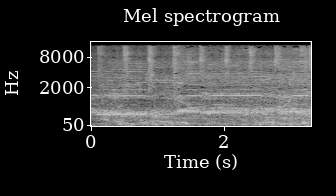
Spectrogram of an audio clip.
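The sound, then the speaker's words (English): A loud, dense crowd of party supporters protests at the election collation center in Techiman South, roaring and shouting continuously, many voices blending into a steady agitated din with rhythmic bursts of chanting or clapping cutting through. “This video shows protest from the crowd.”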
